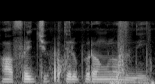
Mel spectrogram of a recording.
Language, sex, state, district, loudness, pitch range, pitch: Telugu, male, Telangana, Hyderabad, -20 LUFS, 115-120 Hz, 120 Hz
